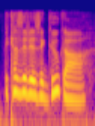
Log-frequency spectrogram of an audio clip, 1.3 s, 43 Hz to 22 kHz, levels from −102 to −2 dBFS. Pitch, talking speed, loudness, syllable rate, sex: 200 Hz, 235 wpm, -15 LUFS, 7.8 syllables/s, female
